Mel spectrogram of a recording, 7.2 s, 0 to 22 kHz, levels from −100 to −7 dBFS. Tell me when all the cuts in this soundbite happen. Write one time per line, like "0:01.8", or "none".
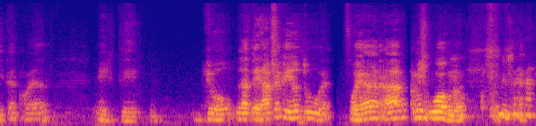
0:04.5
0:05.5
